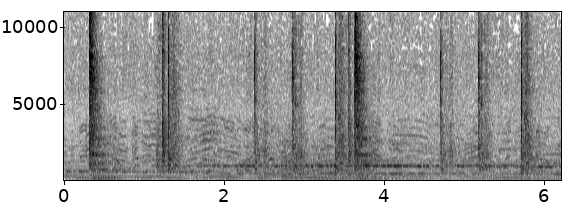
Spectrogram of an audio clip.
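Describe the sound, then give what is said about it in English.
Repeated heavy bangs on a hatch, about ten sharp thuds at irregular intervals, some in quick pairs, over a steady low hum. “That's the hatch.”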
